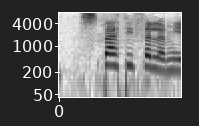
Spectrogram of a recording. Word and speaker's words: Spathiphyllum: Is that a spatifilium? – Spathiphyllum, yes.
